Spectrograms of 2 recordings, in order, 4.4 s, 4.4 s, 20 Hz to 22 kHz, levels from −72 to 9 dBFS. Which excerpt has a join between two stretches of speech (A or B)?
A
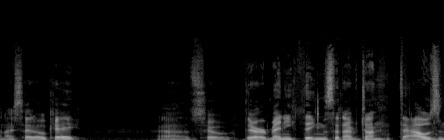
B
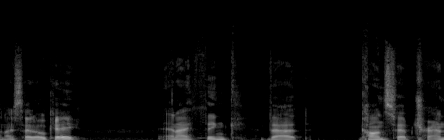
B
